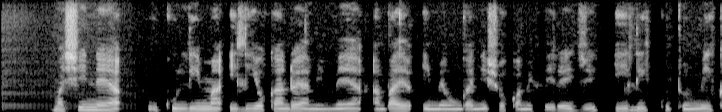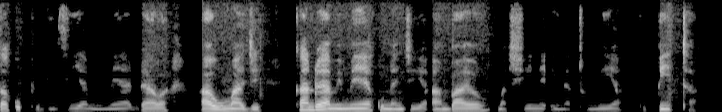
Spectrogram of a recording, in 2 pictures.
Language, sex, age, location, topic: Swahili, female, 18-24, Nairobi, agriculture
